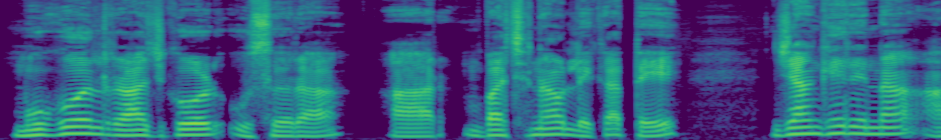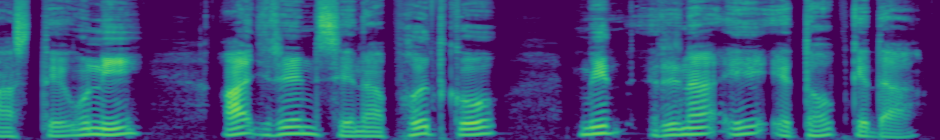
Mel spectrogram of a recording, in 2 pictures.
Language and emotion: Santali, neutral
